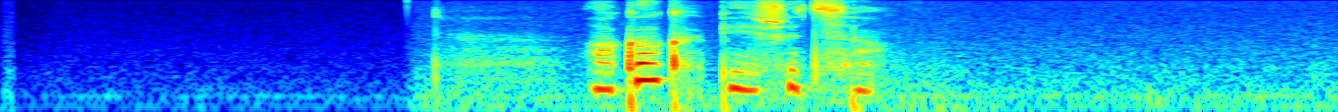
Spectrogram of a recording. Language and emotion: Russian, sad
